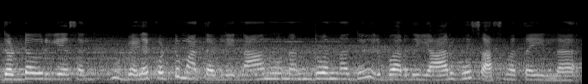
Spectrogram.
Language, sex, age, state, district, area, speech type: Kannada, female, 45-60, Karnataka, Chamarajanagar, rural, spontaneous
